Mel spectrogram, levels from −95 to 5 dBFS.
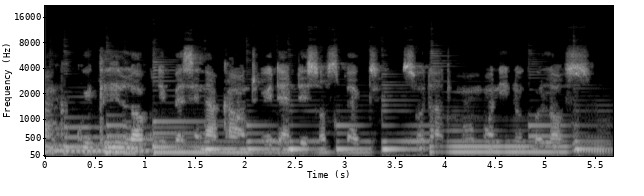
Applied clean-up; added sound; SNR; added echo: neural mask model RNNoise.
